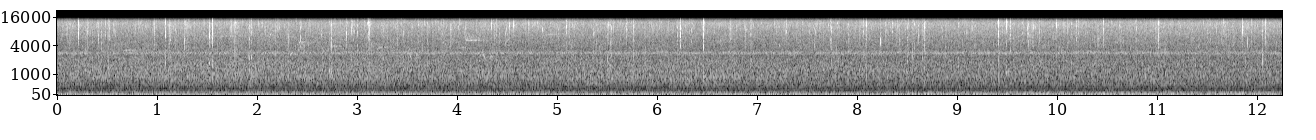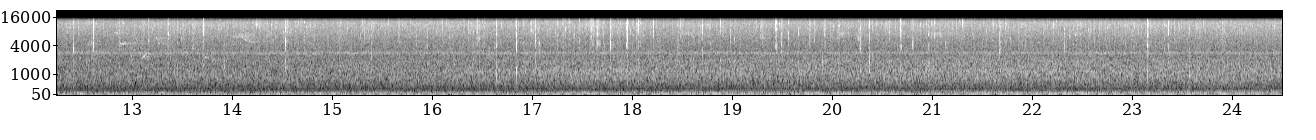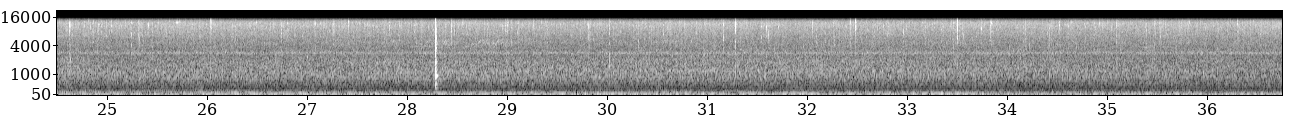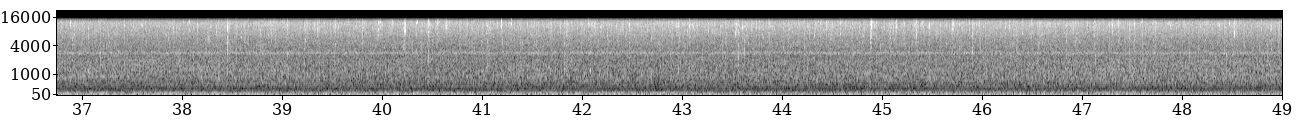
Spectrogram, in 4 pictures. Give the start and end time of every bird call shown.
27.5s-29.2s: Common Yellowthroat (Geothlypis trichas)

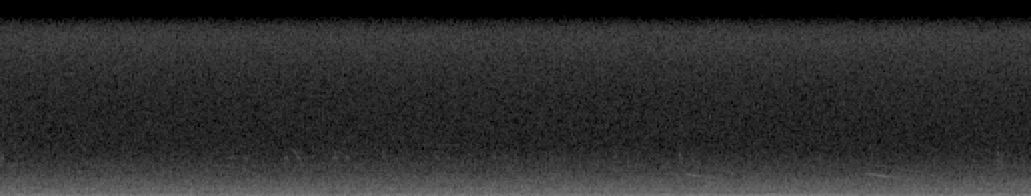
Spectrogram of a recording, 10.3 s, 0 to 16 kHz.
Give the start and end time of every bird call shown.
2.8s-3.6s: Rock Wren (Salpinctes obsoletus)
4.2s-4.7s: White-crowned Sparrow (Zonotrichia leucophrys)
6.8s-7.1s: Clark's Nutcracker (Nucifraga columbiana)
8.6s-9.3s: Clark's Nutcracker (Nucifraga columbiana)

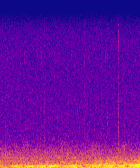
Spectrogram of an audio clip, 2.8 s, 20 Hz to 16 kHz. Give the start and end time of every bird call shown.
0.0s-2.8s: Mallard (Anas platyrhynchos)

